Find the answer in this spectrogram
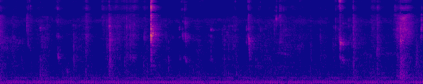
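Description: Close-miked chewing and mouth sounds of people eating, with scattered small clicks over a steady low hum. A sharp click about two seconds in is the loudest sound.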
